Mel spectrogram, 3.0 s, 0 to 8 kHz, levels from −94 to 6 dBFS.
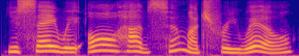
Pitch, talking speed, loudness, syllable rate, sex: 245 Hz, 180 wpm, -16 LUFS, 3.3 syllables/s, female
